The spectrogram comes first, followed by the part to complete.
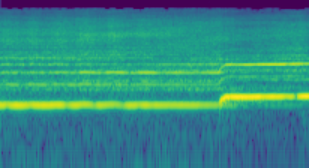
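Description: Native American style flute playing a slow melody: one long held note that steps up to a higher note about one and a half seconds in.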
